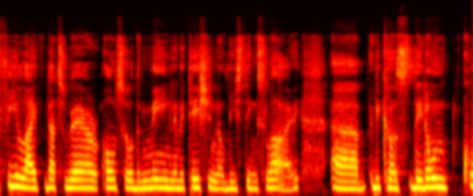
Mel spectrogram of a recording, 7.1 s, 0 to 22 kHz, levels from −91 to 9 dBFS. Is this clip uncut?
yes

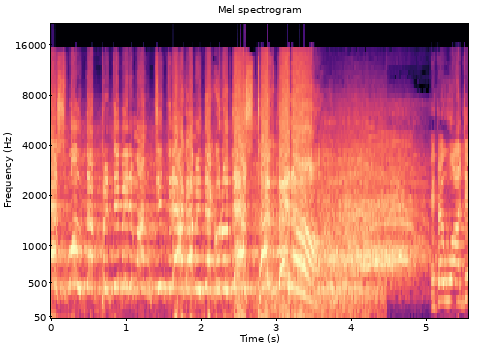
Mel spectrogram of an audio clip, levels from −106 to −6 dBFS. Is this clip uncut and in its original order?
yes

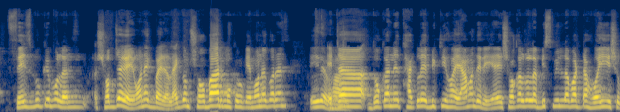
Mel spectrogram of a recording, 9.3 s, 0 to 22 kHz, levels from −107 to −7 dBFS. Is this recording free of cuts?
yes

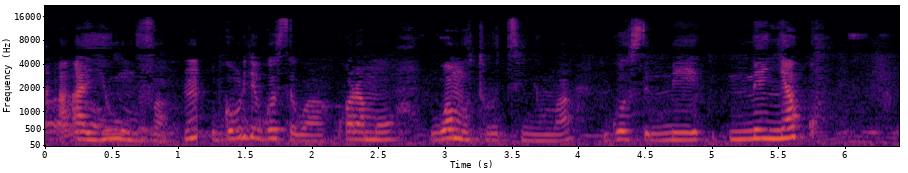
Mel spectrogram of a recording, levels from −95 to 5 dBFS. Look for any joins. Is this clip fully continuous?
no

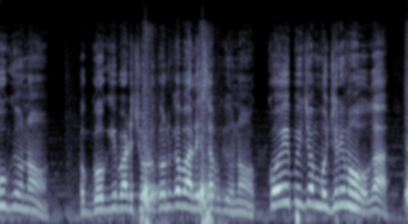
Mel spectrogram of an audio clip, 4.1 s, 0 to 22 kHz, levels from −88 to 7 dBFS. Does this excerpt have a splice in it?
no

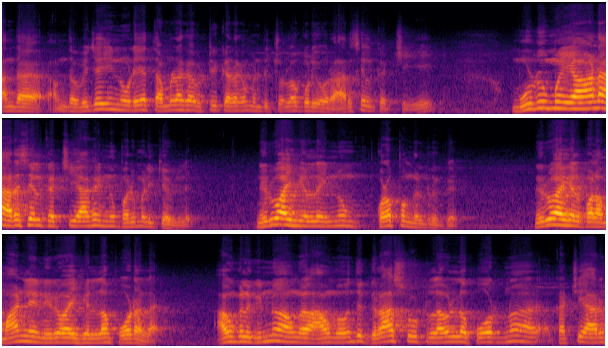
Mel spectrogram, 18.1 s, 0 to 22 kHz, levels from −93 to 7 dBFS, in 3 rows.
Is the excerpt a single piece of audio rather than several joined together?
yes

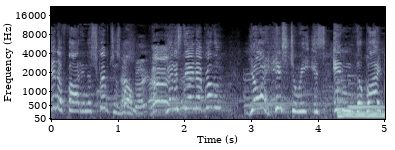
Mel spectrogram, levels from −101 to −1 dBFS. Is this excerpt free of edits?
yes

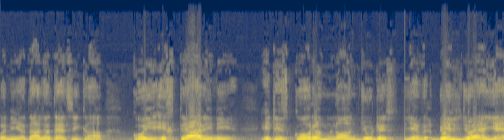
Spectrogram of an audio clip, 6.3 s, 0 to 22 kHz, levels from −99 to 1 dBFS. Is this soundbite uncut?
no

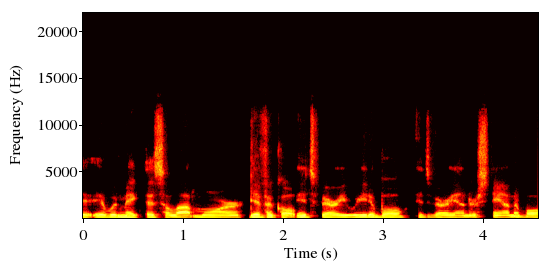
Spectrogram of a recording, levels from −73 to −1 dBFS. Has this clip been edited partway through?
yes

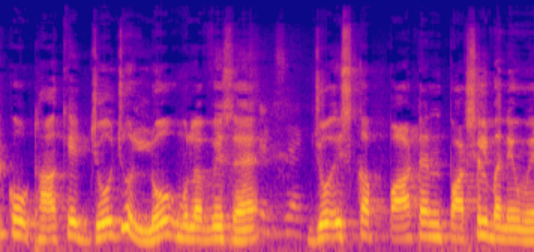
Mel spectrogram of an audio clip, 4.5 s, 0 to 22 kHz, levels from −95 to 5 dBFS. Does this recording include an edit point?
no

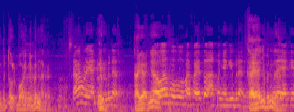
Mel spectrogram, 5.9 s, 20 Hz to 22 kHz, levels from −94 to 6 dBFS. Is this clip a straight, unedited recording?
yes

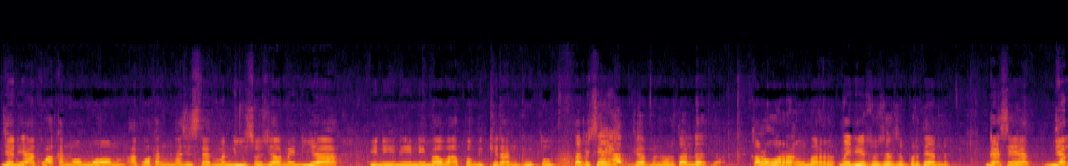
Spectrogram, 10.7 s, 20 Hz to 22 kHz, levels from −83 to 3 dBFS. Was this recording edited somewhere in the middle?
yes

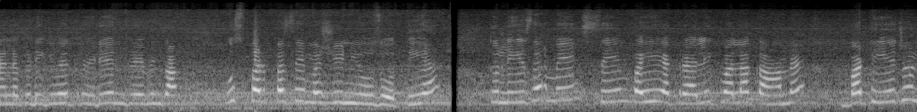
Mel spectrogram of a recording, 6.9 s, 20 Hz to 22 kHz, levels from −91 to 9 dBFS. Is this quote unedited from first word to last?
no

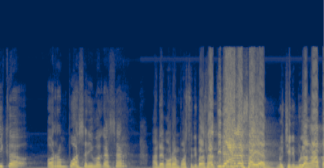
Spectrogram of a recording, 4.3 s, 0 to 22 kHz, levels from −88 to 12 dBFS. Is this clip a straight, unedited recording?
no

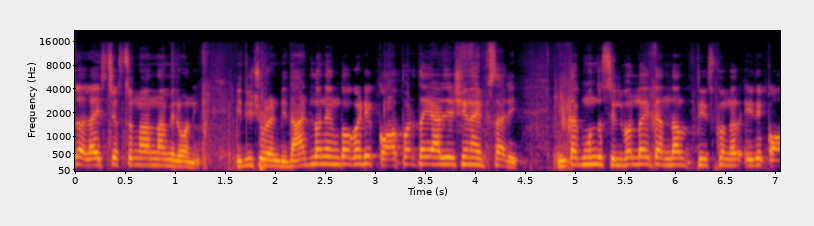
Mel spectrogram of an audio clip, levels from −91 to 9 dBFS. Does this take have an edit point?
no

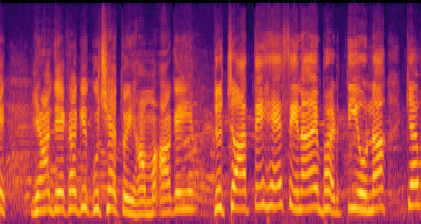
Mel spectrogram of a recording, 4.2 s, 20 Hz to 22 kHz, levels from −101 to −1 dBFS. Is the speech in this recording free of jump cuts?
no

